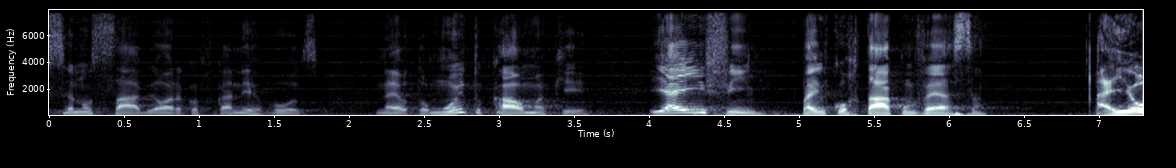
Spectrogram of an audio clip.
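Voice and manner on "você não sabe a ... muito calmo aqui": muttered under the breath, much softer; grumbling inwardly at the nurse, hushed; talking to himself. Retold or imitated. Patient in ICU answering the nurse in his head, hushed and sarcastic. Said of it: "e eu comigo".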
